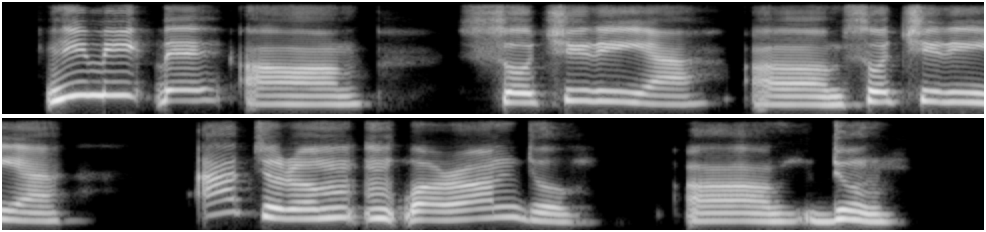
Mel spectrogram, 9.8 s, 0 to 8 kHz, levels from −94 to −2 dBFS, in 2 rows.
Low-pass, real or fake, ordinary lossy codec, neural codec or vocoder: 7.2 kHz; fake; none; autoencoder, 48 kHz, 32 numbers a frame, DAC-VAE, trained on Japanese speech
